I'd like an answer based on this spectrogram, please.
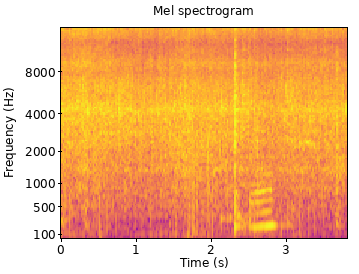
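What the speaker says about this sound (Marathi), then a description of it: "कांदा भाजून घेतला टोमॅटो टाकला" Onion and tomato fry in a pan, a steady close sizzle broken by occasional soft scraping knocks of stirring.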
